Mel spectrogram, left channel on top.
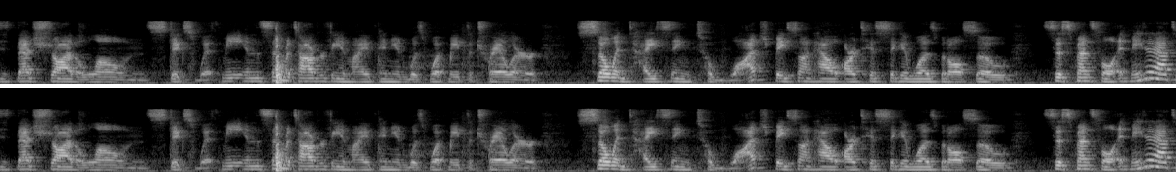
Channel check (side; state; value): both; identical; correlation 1.00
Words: shot alone sticks with me. And the cinematography, in my opinion, was what made the trailer so enticing to watch based on how artistic it was, but also suspenseful. It made it out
